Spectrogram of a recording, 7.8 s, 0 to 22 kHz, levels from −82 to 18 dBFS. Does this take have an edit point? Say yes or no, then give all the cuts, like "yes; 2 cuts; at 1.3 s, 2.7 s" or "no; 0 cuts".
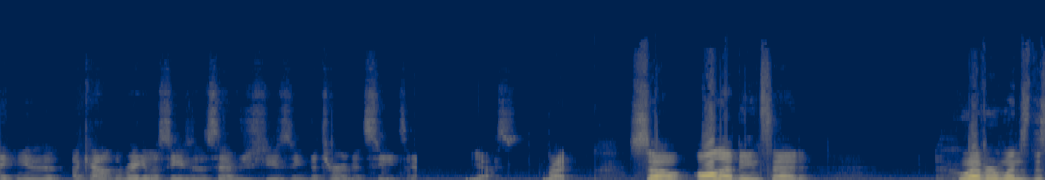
yes; 1 cut; at 3.1 s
